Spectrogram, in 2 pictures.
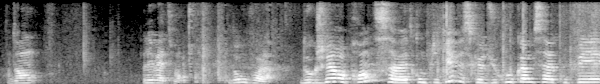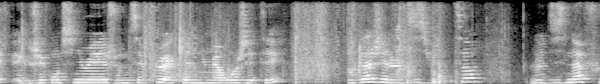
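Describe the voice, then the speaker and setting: The recording is roomy and a touch distant, with faint noise, capturing a woman whose voice is fairly high and sharp in tone. Chatting casually to camera as she unboxes gifts, she gushes and thinks aloud throughout.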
